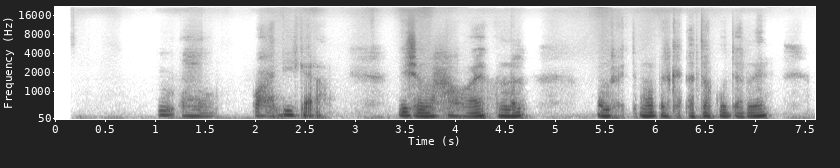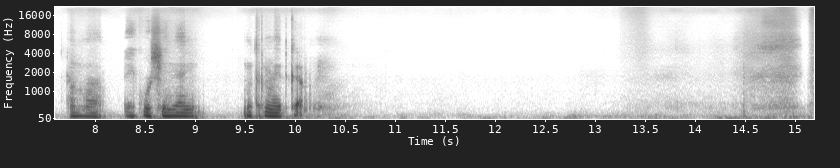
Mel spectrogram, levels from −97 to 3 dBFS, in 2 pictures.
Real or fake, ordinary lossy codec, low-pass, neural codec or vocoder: fake; none; none; codec, 44.1 kHz, 2.6 kbps, DAC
